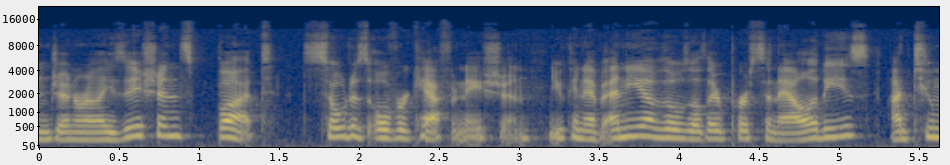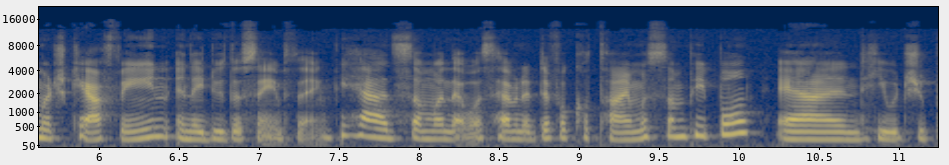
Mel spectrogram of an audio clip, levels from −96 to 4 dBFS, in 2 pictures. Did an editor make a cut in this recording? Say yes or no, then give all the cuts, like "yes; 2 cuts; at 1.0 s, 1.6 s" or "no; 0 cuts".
yes; 3 cuts; at 1.6 s, 5.2 s, 10.1 s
